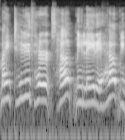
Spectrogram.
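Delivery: pained, hurting, pleading lion voice. Voicing the lion asking the woman for help: voicing a hurting lion. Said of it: "And the lion's like".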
